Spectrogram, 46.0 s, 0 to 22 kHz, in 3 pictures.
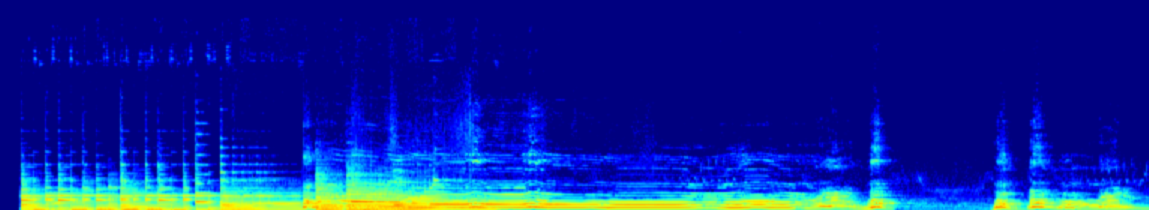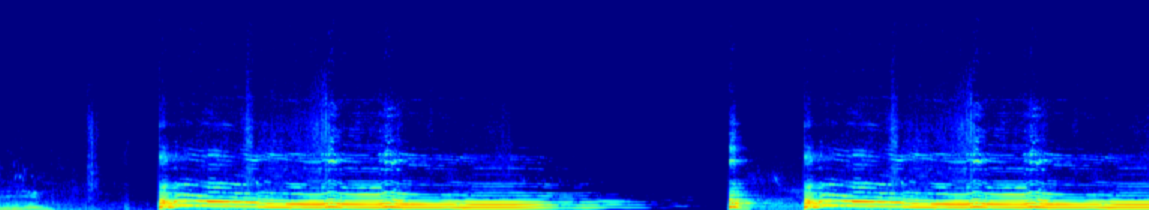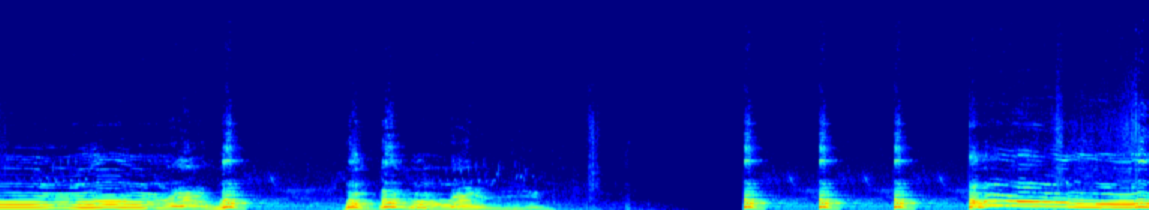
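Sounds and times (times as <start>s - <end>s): dog howling: 4.0s - 12.0s, 13.3s - 15.9s, 17.4s - 23.0s, 26.0s - 34.0s, 35.2s - 38.0s, 40.6s - 40.9s, 41.6s - 41.9s, 42.6s - 42.9s, 43.6s - 45.9s.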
